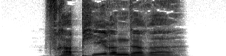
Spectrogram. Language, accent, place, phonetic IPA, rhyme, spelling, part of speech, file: German, Germany, Berlin, [fʁaˈpiːʁəndəʁə], -iːʁəndəʁə, frappierendere, adjective, De-frappierendere.ogg
- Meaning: inflection of frappierend: 1. strong/mixed nominative/accusative feminine singular comparative degree 2. strong nominative/accusative plural comparative degree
